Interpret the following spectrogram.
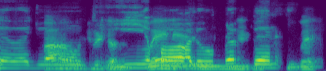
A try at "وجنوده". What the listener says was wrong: வாவை கொஞ்சம் விட்டு வருங்க வாவோட சவுண்ட் கொஞ்சம் மாறின மாதிரி இருந்துச்சு.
